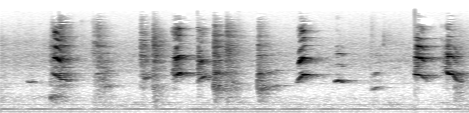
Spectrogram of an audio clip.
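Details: Pet parrot imitating whistling, speech such as "here kitty kitty", meowing, barking and yelling: a quick jumble of short, varied harmonic cries, bark-like yelps and brief whistled notes in uneven bursts, over a steady low hum.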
